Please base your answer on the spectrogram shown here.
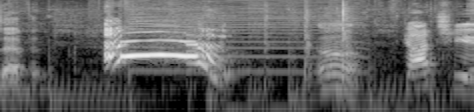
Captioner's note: screams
